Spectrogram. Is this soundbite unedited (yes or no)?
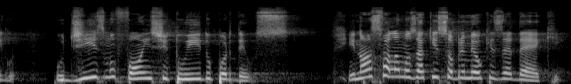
yes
